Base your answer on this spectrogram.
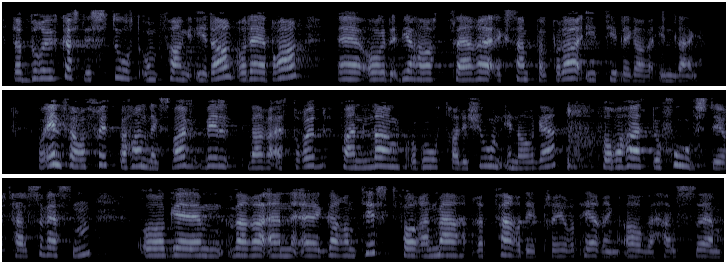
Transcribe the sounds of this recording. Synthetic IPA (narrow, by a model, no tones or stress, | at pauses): d̪̥ɛːbɾʉːkəsʋ̪ɪst̪uːʁt̪ʰʊmfɑŋːɪd̪ɑːɡɔd̪ɛæbʁɑː | ʔɔʋɪɑhɑt̪fleːɾəʔɛksɛmpəlpʰɔd̪ɛʔɪt̪ʰiːd̪lɪɡɑʁə̰ʔɪnlɛɡ | ɔɪn̩ːføːʁəfʁɪt̪̚ːbəɦɑnd̪lɪŋsʋɑlɡ̪ʋɪlʋæːʁəʔɛt̪̚bʁʏd̪pʰɔæɪnlɑŋːɔɡuːt̪ʰɾɑd̪ɪʃuːnʔɪnɔʁɡəfɔʁɔɦɑːɛt̪̚bəhuːʋst̪yːʁt̪hɛlsəʋeːsn̩ | ʔɔɡʋæːʁəʔænɡɑʁɑnt̪ʰɪst̪fɔʁæɪnmeːʁːɛt̪fæʁd̪ɪpʰɾɪʊɾɪt̪ʰeːʁɪŋɑʋhɛlsə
